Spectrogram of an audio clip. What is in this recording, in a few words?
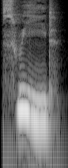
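"swede", British English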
